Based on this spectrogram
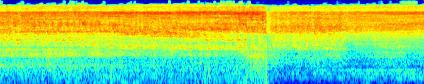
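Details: Everlast CNC plasma table cutting steel plate for bumper brackets: loud steady hiss and roar that drops in tone partway through; normal plasma cutting.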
